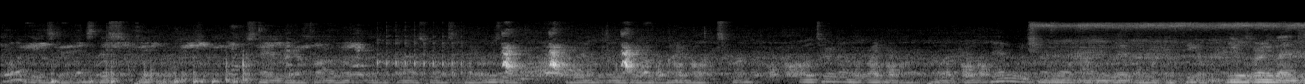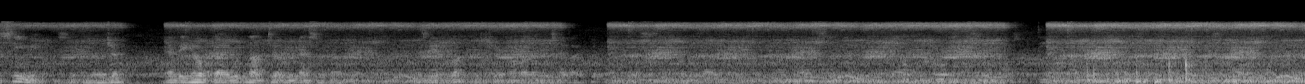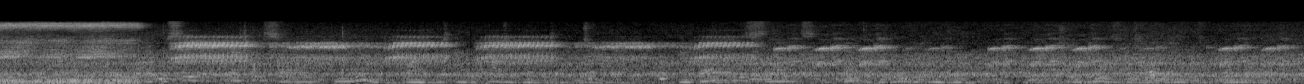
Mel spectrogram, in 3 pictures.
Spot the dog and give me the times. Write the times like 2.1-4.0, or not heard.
5.0-6.5.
